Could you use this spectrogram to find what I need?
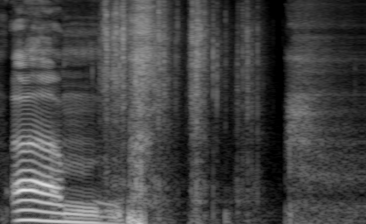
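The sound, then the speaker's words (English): A drawn-out voiced hum or groan gives way to several bursts of crisp plastic crinkling as a Halls cough drop wrapper is twisted open, with short pauses between the rustles. “I'm going to go eat a Hall's cough drop.”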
